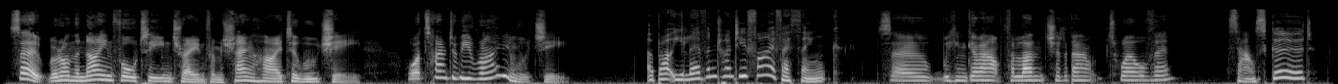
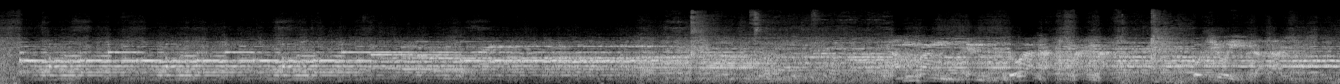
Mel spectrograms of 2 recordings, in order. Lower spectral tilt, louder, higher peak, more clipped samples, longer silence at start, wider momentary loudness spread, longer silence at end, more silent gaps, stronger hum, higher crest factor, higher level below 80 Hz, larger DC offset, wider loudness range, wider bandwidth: first, -5.5 dB/octave vs -3.5 dB/octave; second, -21 LUFS vs -14 LUFS; about the same, -4 dBFS vs -4 dBFS; neither; about the same, 0.1 s vs 0 s; first, 10 LU vs 2 LU; first, 0.25 s vs 0 s; neither; neither; first, 18 dB vs 10 dB; first, -42 dBFS vs -50 dBFS; neither; about the same, 4 LU vs 2 LU; about the same, 13.5 kHz vs 13.5 kHz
